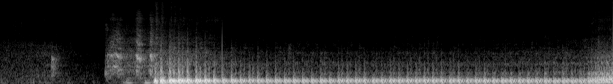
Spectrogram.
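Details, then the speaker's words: Kawasaki VN800 bobber, after likely fixing carb boot vacuum leak: fires up into a lumpy, uneven idle with beats dropping out irregularly, one cylinder still missing at low revs, fine above 4,000-5,000 rpm; cause unconfirmed. "So it is still missing, but I think we have sorted out that vacuum leak."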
